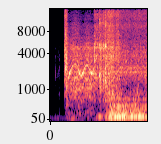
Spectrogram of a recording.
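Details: Car readied to drive after 27 years, after a run and with its existing air cleaner kept on: starter whirs briefly, the engine catches within a second and settles into a steady idle; clean, healthy start with the battery charging well.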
